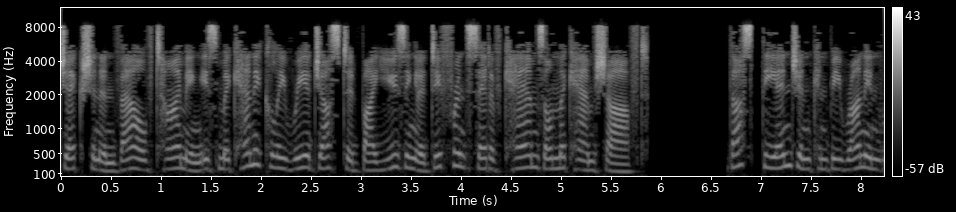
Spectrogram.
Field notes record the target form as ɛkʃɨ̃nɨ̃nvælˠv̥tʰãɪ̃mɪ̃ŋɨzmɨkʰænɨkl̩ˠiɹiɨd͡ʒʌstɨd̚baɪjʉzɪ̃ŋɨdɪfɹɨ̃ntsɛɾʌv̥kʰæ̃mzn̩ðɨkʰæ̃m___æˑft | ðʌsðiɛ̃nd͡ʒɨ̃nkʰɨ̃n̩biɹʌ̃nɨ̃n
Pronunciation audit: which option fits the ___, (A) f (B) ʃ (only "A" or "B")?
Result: B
